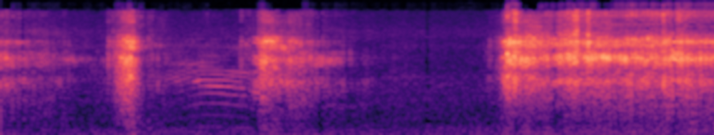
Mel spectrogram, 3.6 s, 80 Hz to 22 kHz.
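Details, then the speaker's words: Mercedes SL600, original idler pulley removed and spun by hand: a short gritty rasp, then a longer dry grind; the bearing is worn out and has play, so the pulley is being replaced. "the bearing is gone in there it's actually even have play in it"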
